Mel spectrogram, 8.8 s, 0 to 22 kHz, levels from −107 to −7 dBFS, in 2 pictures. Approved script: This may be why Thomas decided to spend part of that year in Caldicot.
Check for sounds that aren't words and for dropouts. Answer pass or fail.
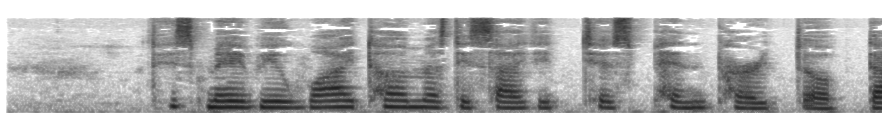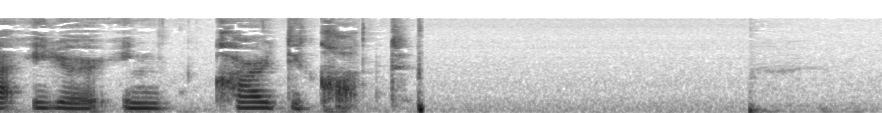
pass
